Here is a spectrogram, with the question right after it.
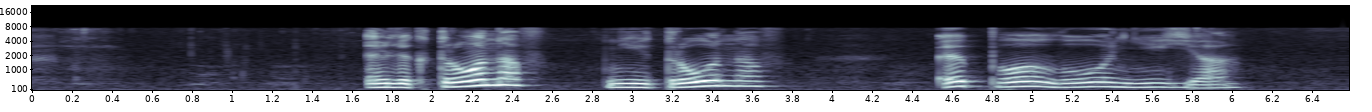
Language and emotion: Russian, neutral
